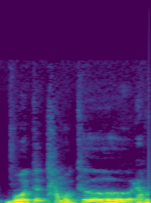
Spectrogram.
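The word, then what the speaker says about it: מוֹת תָּמוּת: 이 죽는다, 죽으리라 할 때 2장 17절에서 죽으리라 할 때 이 말씀은 모트 타모트라고 이렇게 발음을 해요. 히브리어로.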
